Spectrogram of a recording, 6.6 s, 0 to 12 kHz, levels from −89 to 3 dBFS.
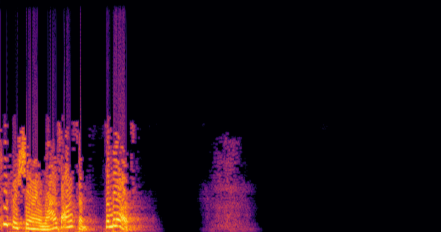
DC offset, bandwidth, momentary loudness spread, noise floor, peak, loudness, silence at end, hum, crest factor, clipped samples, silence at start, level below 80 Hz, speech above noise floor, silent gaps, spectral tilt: under 0.1%; 8.6 kHz; 9 LU; under -90 dBFS; 0 dBFS; -7 LUFS; 4.5 s; none; 12 dB; 0.4%; 0 s; -36 dBFS; over 84 dB; none; -7.5 dB/octave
